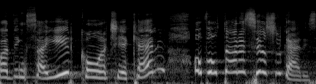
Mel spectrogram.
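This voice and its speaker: The voice has an English accent. Its pitch swings very widely. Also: woman. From United States. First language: English (speaking Portuguese). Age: 60s. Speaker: children's teacher. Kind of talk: children's talk in church service. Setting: church.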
